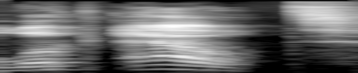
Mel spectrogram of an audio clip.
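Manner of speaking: goblin voice calling out. Voicing the goblin Steve warning the party: goblin yelling a warning. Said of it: "Steve yells".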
